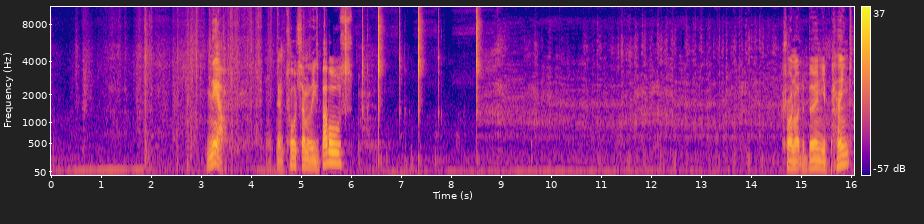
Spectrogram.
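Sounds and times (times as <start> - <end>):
torch ignition clicks: 5.8 - 8.8
torch flame hissing: 8.2 - 16.0.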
